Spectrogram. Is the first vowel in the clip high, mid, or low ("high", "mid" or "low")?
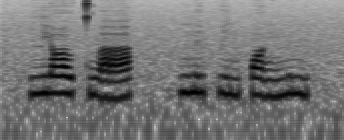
low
